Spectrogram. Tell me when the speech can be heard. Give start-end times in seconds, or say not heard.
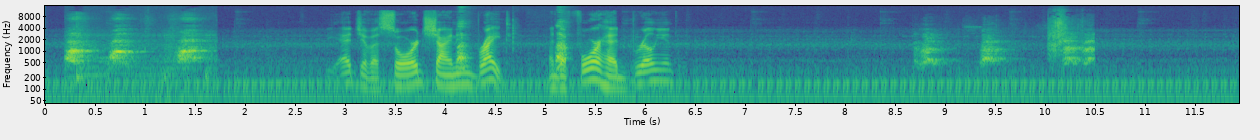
2.9-6.3.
